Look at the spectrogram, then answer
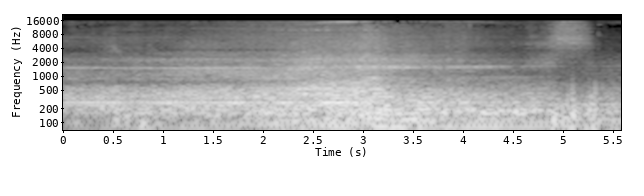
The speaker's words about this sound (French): Attention, il y a un tracteur qui passe. Oh my god.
